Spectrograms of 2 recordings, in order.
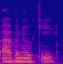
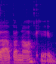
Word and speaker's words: Abenaki: I think it's Abenaki. – I think everyone I heard pronounce it said Abenaki, but...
